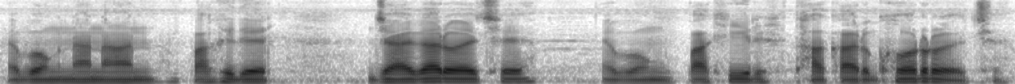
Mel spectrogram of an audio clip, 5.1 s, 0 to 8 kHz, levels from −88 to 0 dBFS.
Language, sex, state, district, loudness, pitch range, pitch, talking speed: Bengali, male, Tripura, Unakoti, -19 LUFS, 90-100 Hz, 90 Hz, 120 wpm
